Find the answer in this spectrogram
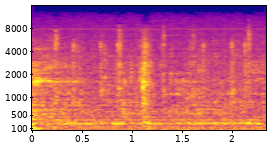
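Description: Metal-working lathe running while the two spring-loaded wheels of a straddle knurling tool roll a knurl into a mild steel workpiece, with faint irregular ticks about two a second. The wheels are still bedding in, the pattern only beginning to form.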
